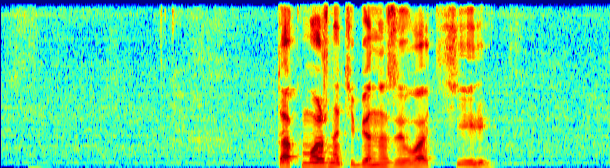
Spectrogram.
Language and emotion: Russian, neutral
